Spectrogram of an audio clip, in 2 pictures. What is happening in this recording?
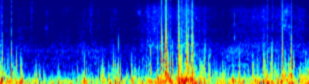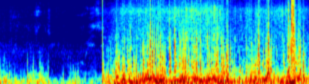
Heavy continuous wind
